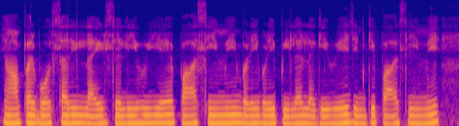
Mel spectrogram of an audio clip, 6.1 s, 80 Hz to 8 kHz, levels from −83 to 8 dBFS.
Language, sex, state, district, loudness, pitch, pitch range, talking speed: Hindi, male, Rajasthan, Jaipur, -16 LUFS, 135 Hz, 130-135 Hz, 215 wpm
